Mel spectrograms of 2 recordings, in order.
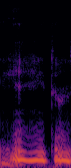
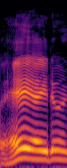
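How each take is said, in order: First: It is said quietly and softly. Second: It is said loudly and fast.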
